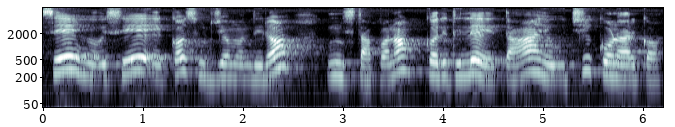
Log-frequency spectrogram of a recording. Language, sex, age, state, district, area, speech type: Odia, female, 18-30, Odisha, Jajpur, rural, spontaneous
